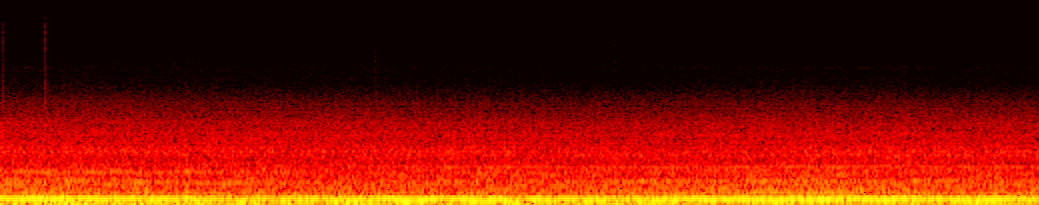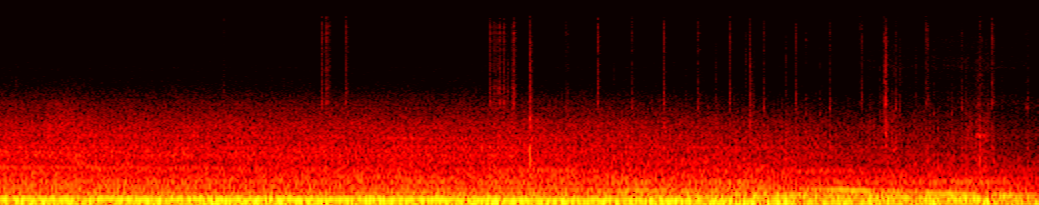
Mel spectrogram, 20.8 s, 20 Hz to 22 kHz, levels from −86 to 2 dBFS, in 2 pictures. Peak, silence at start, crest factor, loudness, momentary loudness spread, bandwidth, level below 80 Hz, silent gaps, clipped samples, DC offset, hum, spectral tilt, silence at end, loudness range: -10 dBFS; 0 s; 14 dB; -27 LUFS; 4 LU; 4 kHz; -28 dBFS; none; under 0.1%; under 0.1%; none; -9.5 dB/octave; 0 s; 3 LU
